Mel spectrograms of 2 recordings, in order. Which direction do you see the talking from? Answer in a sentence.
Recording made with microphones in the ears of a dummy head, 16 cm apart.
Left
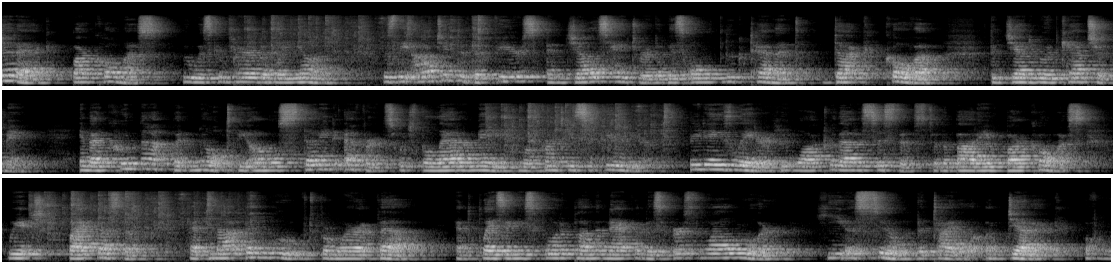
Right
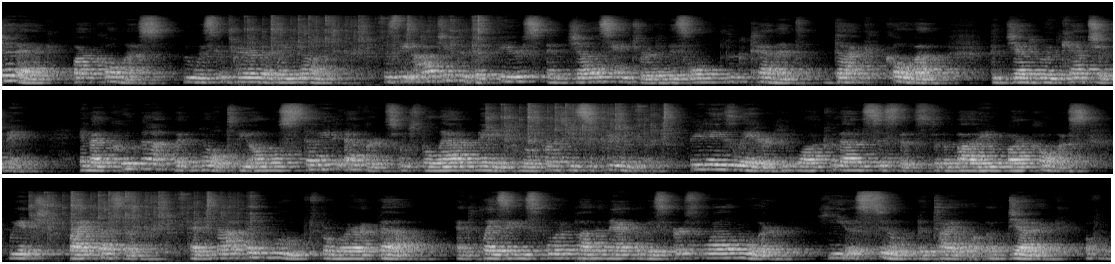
You can hear the talking on the left.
